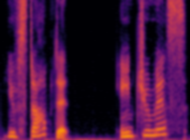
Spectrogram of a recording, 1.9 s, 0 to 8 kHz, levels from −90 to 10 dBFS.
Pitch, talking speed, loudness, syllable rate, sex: 255 Hz, 155 wpm, -19 LUFS, 5.9 syllables/s, female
